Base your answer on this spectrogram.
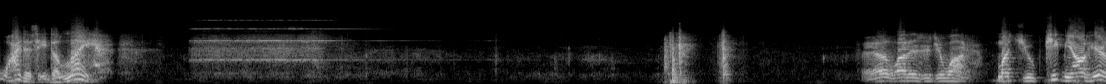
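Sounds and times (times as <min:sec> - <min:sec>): doorbell ringing: 0:01.9 - 0:04.4.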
